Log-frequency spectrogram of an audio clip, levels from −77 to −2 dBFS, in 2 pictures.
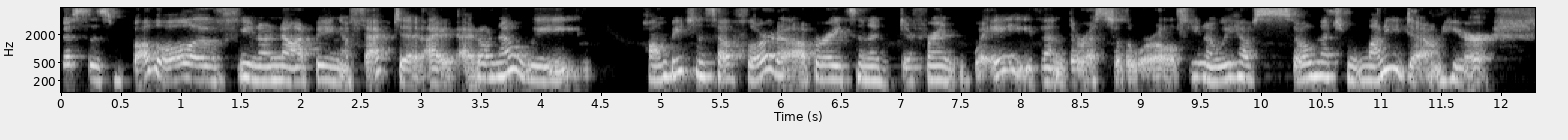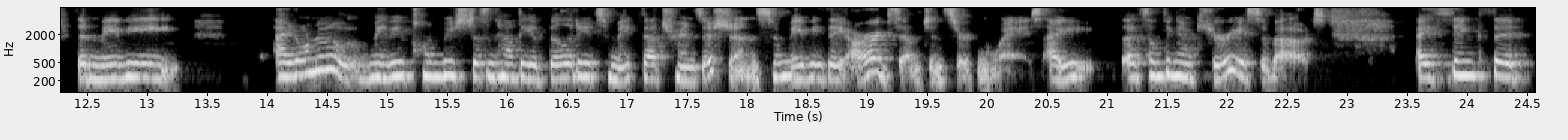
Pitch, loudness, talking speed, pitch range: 235 Hz, -19 LUFS, 175 wpm, 220-265 Hz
